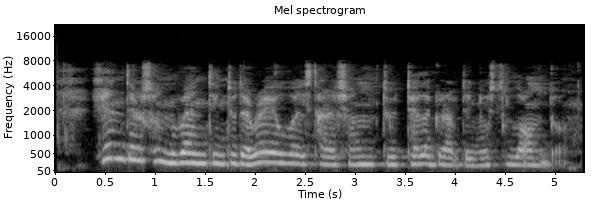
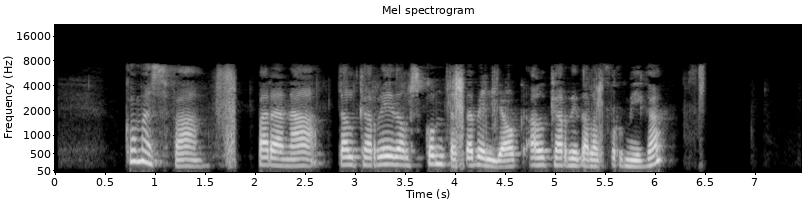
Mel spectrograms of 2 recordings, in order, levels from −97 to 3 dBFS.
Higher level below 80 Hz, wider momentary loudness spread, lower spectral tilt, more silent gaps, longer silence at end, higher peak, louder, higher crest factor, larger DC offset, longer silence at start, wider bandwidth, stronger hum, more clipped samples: second, -74 dBFS vs -62 dBFS; about the same, 8 LU vs 7 LU; second, -3.5 dB/octave vs -5 dB/octave; second, none vs 2.80-2.84 s; second, 0 s vs 0.95 s; second, -14 dBFS vs -2 dBFS; second, -30 LUFS vs -16 LUFS; about the same, 16 dB vs 14 dB; neither; second, 0 s vs 0.7 s; about the same, 8.2 kHz vs 7.6 kHz; neither; neither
